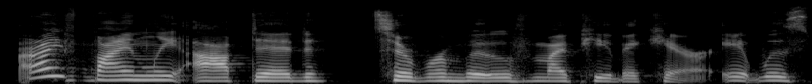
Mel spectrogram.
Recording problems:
wrong speed, natural pitch; too slow; 0.5 times normal speed

